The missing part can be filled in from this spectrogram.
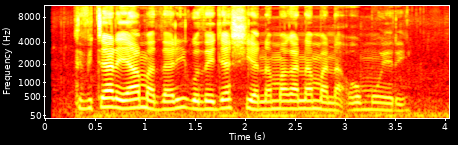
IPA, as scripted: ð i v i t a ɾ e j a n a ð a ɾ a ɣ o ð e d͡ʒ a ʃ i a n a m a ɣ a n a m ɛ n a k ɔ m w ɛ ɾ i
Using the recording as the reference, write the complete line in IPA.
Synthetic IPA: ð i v i t a ɾ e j a m a ð a ɾ i ɣ o ð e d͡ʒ a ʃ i a n a m a ɣ a n a m a n a ʔ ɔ m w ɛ ɾ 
